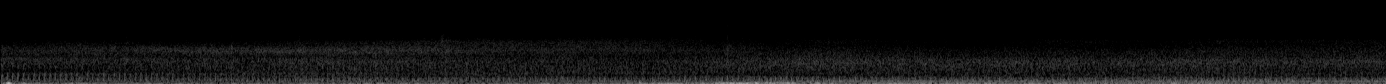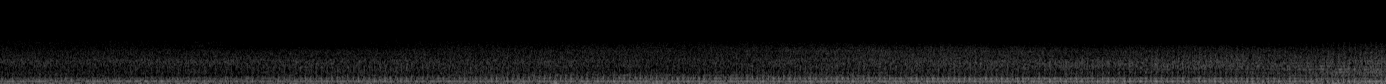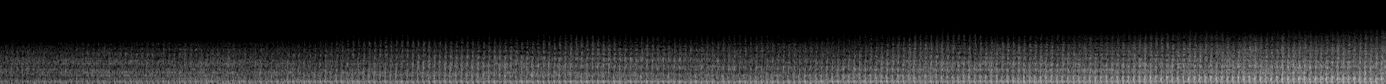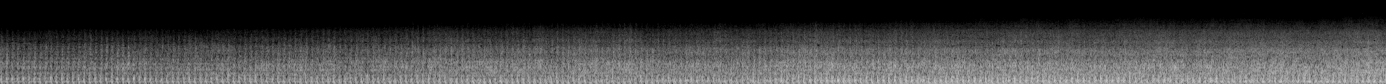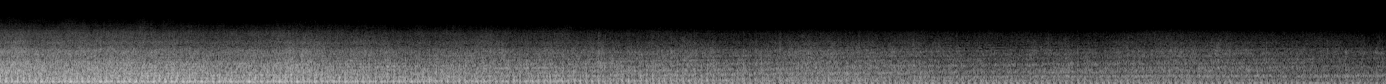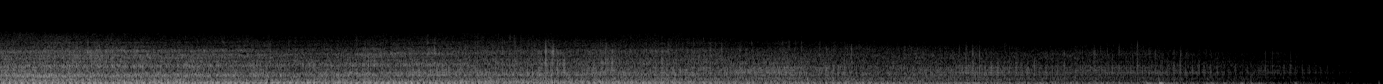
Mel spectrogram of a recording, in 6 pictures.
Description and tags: Sea-king Helicopter
Field recording British Sea King helicopter flying over and landing at Leeuwarden airbase Netherlands.
Recorded with Zoom H1
aircraft, army, chopper, copter, field, field-recording, fieldrecording, flight, flying, heli, helicopter, recording, sea-king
